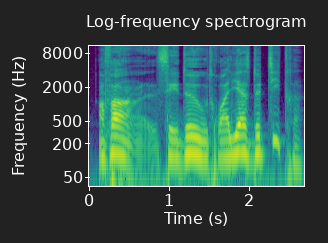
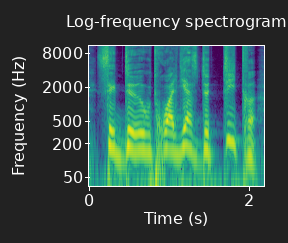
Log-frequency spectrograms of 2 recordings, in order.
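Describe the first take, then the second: First: Said in the usual way. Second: Mocking echo. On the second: Lupin echoes mockingly.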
